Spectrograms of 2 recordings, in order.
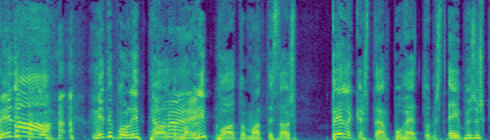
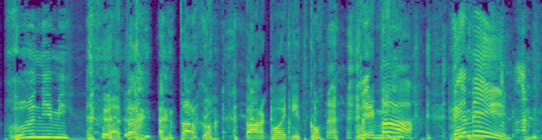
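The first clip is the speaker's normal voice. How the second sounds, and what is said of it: Put-on strong foreign accent. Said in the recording (Finnish): “sanonut sillä niin tosi murteella.”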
